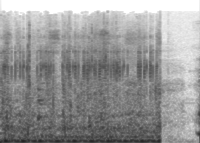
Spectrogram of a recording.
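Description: Television drama soundtrack: a Geiger counter crackling with rapid, dense clicks over muffled panting through a respirator and a low pulsing rumble. It cuts off abruptly near the end as playback is paused.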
